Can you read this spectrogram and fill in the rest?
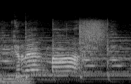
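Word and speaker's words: Granma: just as you saw if you pronounce it correctly it sounds like grandma oh geen is the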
